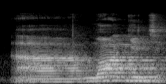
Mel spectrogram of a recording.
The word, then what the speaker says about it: mortgage: But I am not very mortgage. The T is silent.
